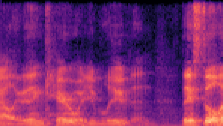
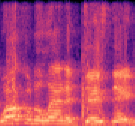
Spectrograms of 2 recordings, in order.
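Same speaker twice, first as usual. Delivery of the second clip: put-on obnoxious Boston accent, very loud and high; 10 semitones higher, 8 dB louder than usual. Retelling a show host's welcome line in the most obnoxious boston accent. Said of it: "the most obnoxious Boston accent ever. And he's like".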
